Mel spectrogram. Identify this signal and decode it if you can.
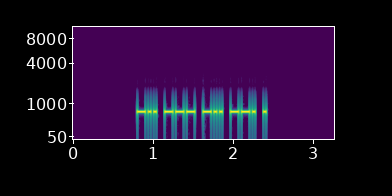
Morse code, heard as a keyed tone, about 36 wpm, 700 Hz. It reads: DODGE
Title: Multi-letter Phonemes 35wpm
